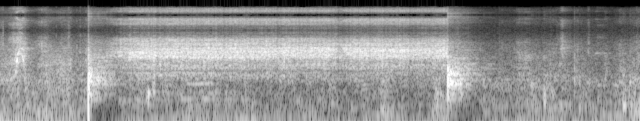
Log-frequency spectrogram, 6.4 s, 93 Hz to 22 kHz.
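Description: A sharp click about a second in, then the small motors of a Cebekit C-9803 sound-activated robot frog run with a steady whir for about three and a half seconds and stop abruptly with another click.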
